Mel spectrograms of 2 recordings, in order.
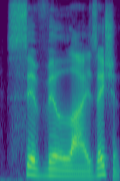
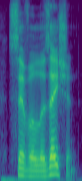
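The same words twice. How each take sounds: First: The middle vowels are pronounced fully and clearly. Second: The middle vowels are relaxed schwa sounds. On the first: "they're actually saying the vowels a little bit more" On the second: "very relaxed. Sounds like uh"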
